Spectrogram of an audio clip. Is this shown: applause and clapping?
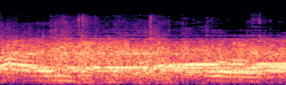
yes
